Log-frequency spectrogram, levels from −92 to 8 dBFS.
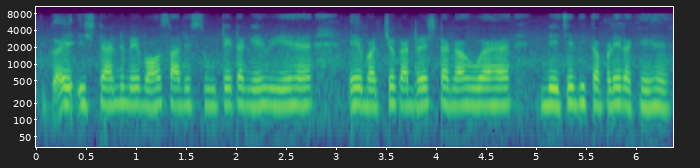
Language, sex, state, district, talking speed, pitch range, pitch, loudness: Hindi, female, Bihar, Gaya, 200 wpm, 180-190 Hz, 185 Hz, -17 LUFS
